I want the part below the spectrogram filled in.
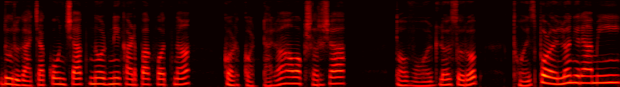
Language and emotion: Goan Konkani, fearful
